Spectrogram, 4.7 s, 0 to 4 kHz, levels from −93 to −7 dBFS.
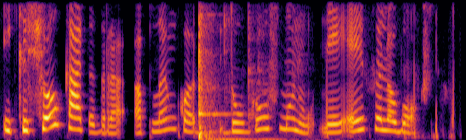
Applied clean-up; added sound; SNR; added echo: none; Thump, thud; 10 dB; none.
